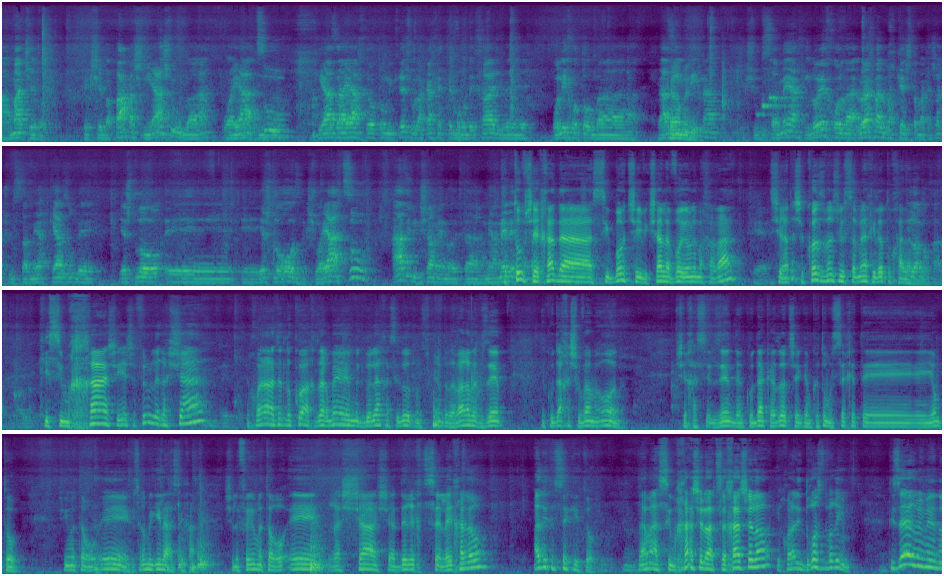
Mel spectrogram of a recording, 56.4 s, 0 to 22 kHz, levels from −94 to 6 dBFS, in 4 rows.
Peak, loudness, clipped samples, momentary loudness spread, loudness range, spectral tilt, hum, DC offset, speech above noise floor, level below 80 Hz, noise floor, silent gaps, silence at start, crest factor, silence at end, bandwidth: -2 dBFS; -26 LUFS; under 0.1%; 16 LU; 9 LU; -5 dB/octave; none; under 0.1%; 29 dB; -54 dBFS; -55 dBFS; none; 0 s; 24 dB; 0 s; over 20 kHz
